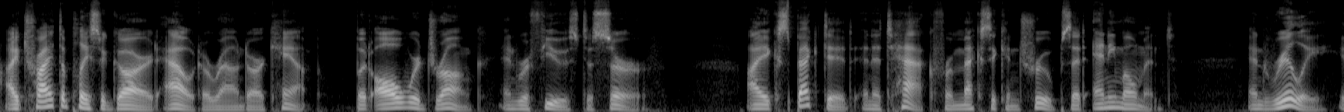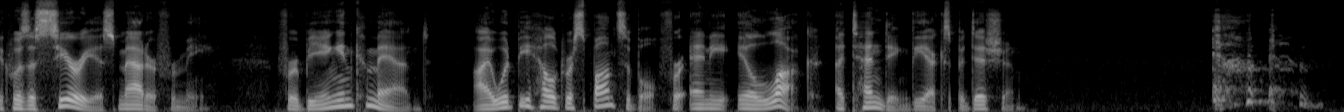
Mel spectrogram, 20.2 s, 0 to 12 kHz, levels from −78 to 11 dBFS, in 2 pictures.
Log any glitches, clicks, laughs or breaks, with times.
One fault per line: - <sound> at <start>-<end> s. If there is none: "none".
- cough at 19.2-20.0 s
